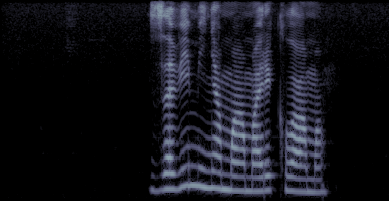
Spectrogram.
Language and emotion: Russian, neutral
